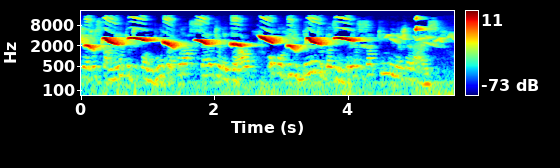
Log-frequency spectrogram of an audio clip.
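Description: A green-winged saltator sings loud, rich whistled phrases, each a quick downward slur, repeated rapidly over a faint low background murmur.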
